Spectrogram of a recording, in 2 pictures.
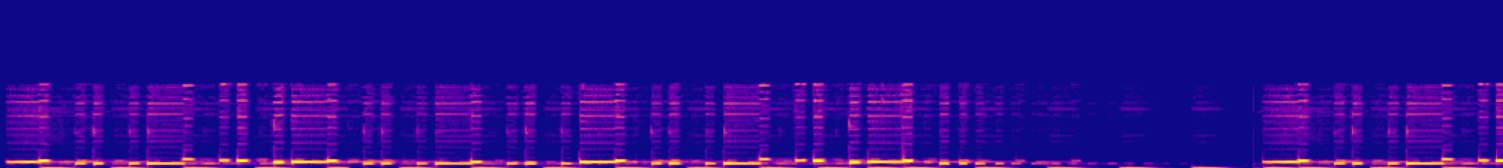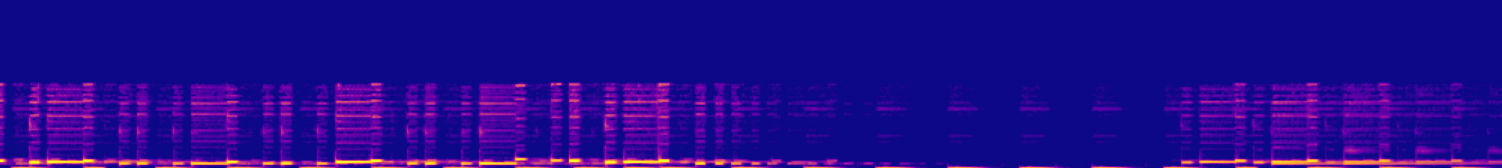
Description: Android Melody, ringtone

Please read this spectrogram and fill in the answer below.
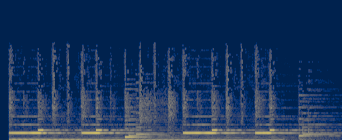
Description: soft and simple, ringtone

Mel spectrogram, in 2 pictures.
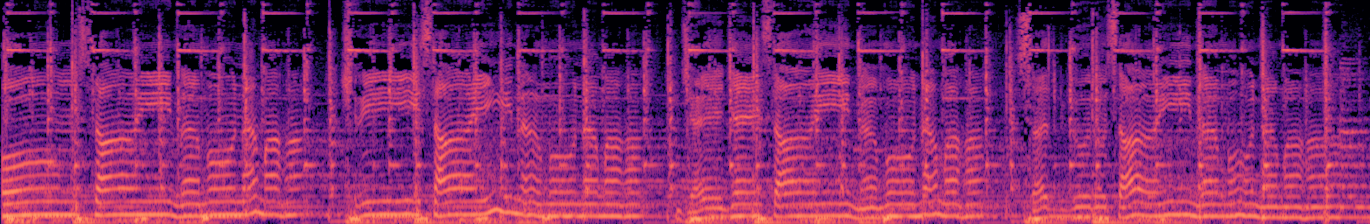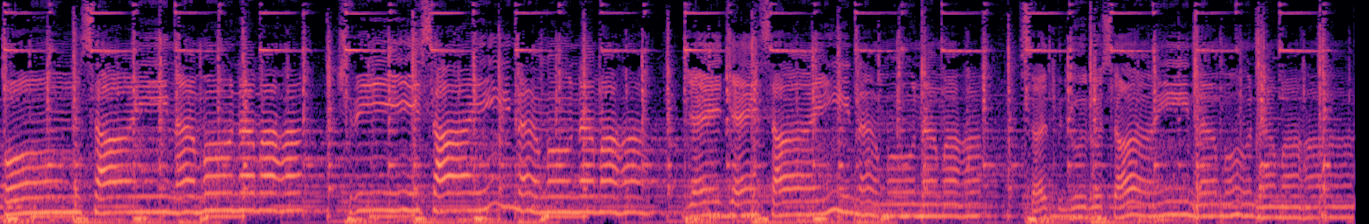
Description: om sai

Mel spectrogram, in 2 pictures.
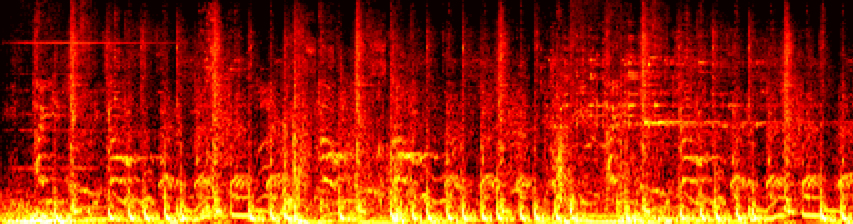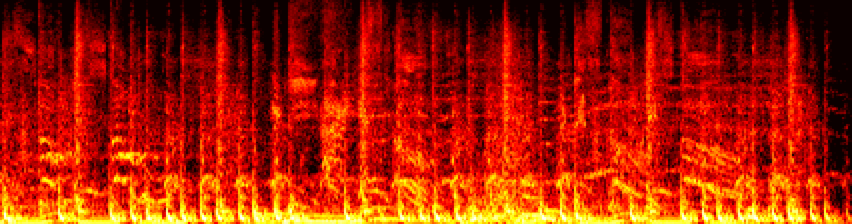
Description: disco bgm, ringtone; coolie

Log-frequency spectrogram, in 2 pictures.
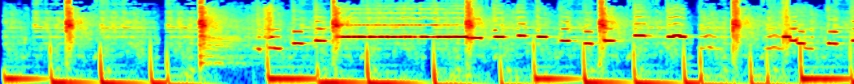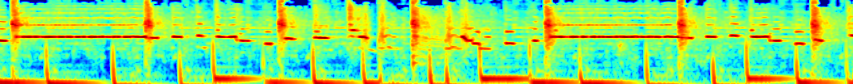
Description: villain bgm, ringtone; kathi

